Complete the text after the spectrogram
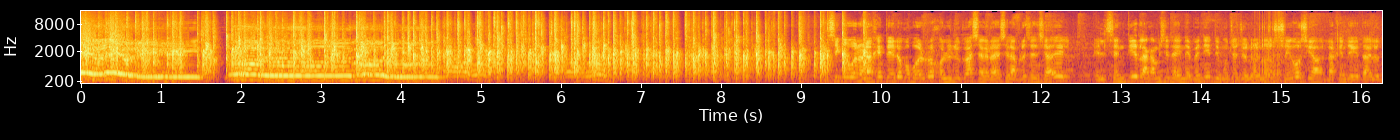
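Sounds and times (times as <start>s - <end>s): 
audience applause: 0.2s - 9.5s
speech: 10.2s - 16.2s.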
